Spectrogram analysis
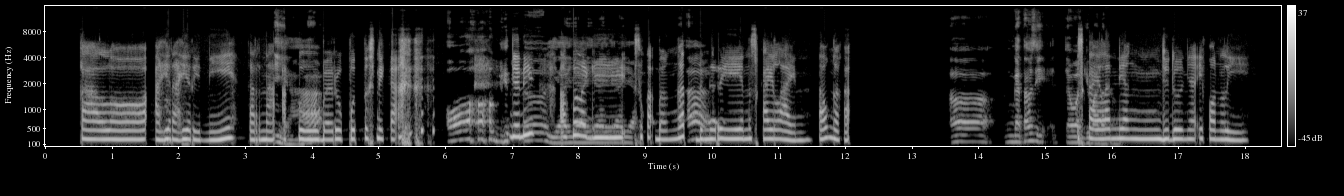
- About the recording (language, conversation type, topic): Indonesian, unstructured, Bagaimana musik memengaruhi suasana hati kamu sehari-hari?
- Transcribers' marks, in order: static; other background noise; chuckle; laughing while speaking: "Oh"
